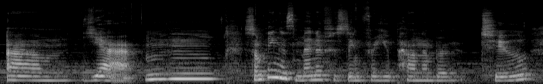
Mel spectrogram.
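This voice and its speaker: A woman reads tarot cards straight to camera in a loose, rambling way, full of fillers and checking in with "okay?" after her phrases. Her voice sits at an ordinary middle pitch. The room around her rings with noticeable echo. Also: measured pace, a little mellow, faint music behind. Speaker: tarot card reader. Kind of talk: casual pick-a-card tarot reading to camera. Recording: echoey room.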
